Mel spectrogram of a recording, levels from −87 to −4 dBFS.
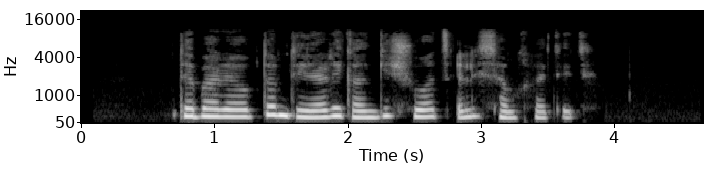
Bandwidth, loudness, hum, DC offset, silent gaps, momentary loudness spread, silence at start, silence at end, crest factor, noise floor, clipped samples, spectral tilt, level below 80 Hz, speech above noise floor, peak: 11 kHz; -21 LUFS; none; under 0.1%; none; 13 LU; 0.75 s; 0.9 s; 16 dB; -73 dBFS; under 0.1%; -5.5 dB/octave; -76 dBFS; 53 dB; -6 dBFS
